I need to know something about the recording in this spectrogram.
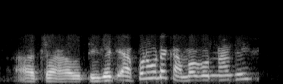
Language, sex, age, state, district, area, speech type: Odia, male, 45-60, Odisha, Jagatsinghpur, urban, conversation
